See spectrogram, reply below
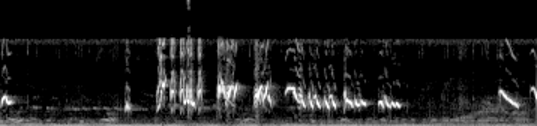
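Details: Greater green leafbird in a cage, stirred into song: harsh rattling bursts, then a run of descending whistled notes over a steady low hum.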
